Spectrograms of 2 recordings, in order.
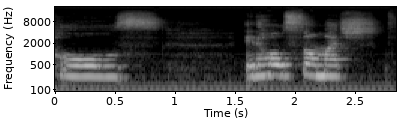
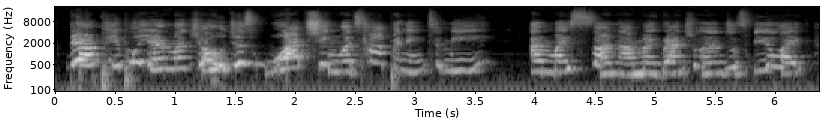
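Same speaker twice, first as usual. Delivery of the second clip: loud, high, impassioned exhortation; very emotional; 5 semitones higher, 8 dB louder than usual. Real, not acted. Speaker pleading with folks watching what happens to family, very emotional. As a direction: cry out to the people, voice swelling with real emotion. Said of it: "I'm very emotional".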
